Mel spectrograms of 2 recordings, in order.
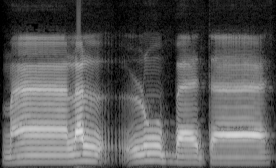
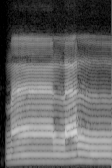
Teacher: ada tanda harokat fathah tanwin yang bertemu dengan huruf lam ini hukumnya dibaca idgham bilagunnah Jadi diilhamkan dimasukkan tanpa berdengung jadi dibaca malel ubadah jangan didengungkan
